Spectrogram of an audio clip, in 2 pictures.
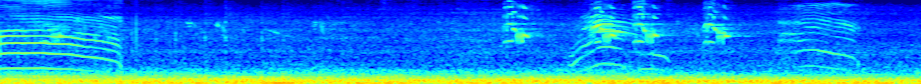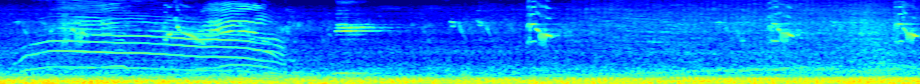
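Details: Meowing cats at a monastery: a run of clear arched meows, some drawn out and wavering, clustered between four and nine seconds, then fainter chirpy calls, all over a constant low droning hum.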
